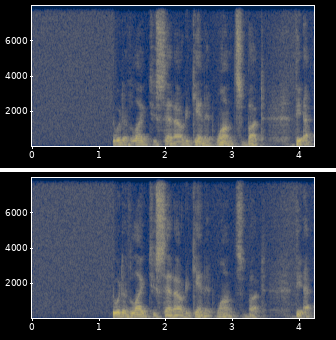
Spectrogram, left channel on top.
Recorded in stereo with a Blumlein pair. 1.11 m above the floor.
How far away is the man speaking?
About 1.3 m.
